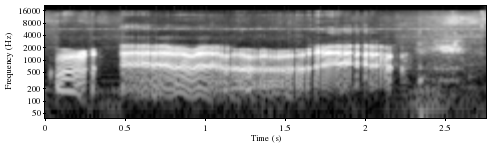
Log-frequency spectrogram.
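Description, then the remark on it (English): A person's voice imitates the creepy, gurgling growl of an underwater toy heard inside a bathroom, a low, raspy, sustained rumble lasting about two seconds, fairly loud, like a distorted toy sound. “it just sounds so scary. Like so, somebody's possessed or something.”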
